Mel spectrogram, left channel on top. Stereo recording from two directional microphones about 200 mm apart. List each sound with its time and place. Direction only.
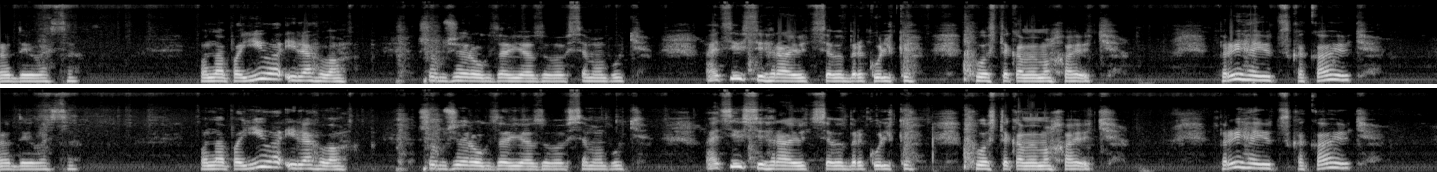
0.0 s speech: 20° left (ahead or behind)
2.0 s speech: 20° left (ahead or behind)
